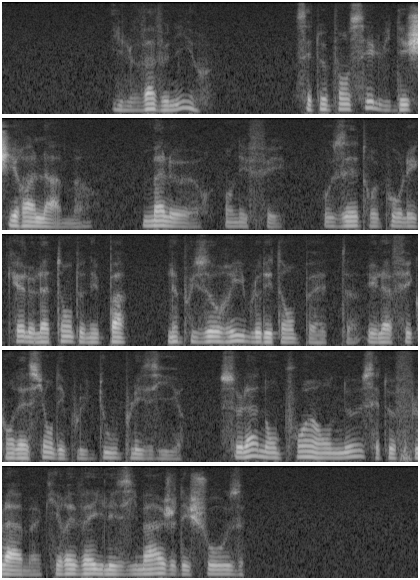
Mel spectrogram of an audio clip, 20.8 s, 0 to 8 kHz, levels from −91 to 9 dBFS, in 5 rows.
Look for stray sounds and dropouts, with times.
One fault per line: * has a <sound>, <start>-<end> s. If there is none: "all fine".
all fine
